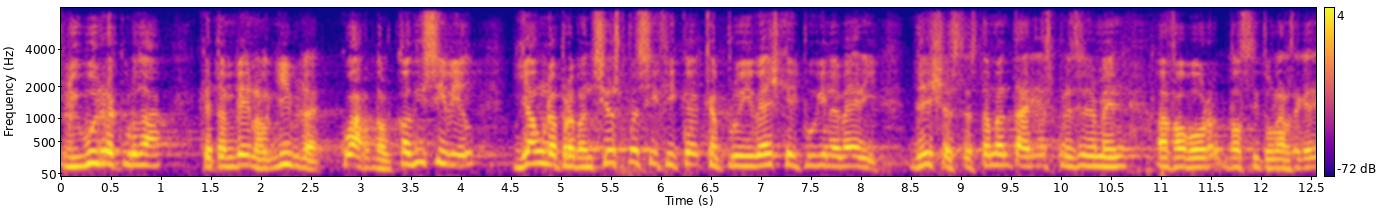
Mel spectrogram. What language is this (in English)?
Catalan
